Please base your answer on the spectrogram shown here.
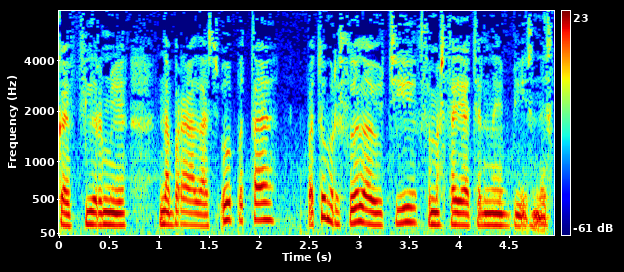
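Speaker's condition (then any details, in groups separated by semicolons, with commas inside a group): Hearing loss, acquired at age 3, hears 20%; hearing lost at age three, medical error over undiagnosed appendicitis, Atikon hearing aids since childhood, learned lip-reading; hears only 20 percent, 80 percent hearing loss; speech preserved thanks to hearing aids but worsened, speaks with accent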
